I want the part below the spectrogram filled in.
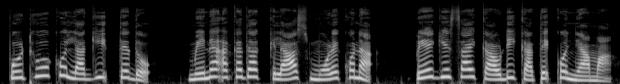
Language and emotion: Santali, neutral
